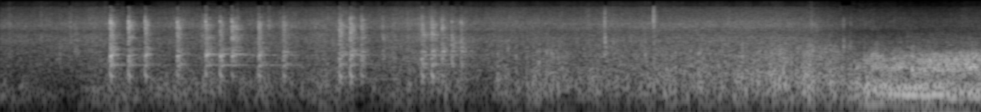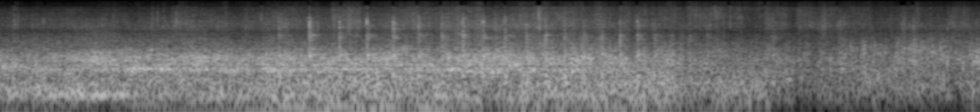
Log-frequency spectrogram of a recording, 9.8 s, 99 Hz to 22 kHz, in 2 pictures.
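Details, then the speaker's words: 2012 Honda Odyssey, turning and accelerating: rapid regular clicking about four per second, then crunching through snow; classic failed CV shaft, replaced. "that's a pretty classic sound of a failed CV shaft so for those of you who don't that's what they sound like"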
